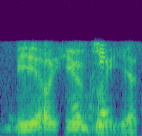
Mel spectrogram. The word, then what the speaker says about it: Hughley: It's the new NBC show, Heartbeat, starring Melissa George, Dave Annabelle, D.L. Hughley. Am I saying it right? – Hughley. – Hughley? Jesus. – D.L. Hughley, yes, ma'am.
